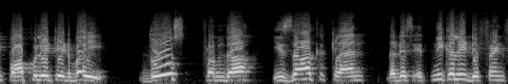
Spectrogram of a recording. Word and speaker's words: Isaaq: Isaaq, I-S-A-A-Q.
